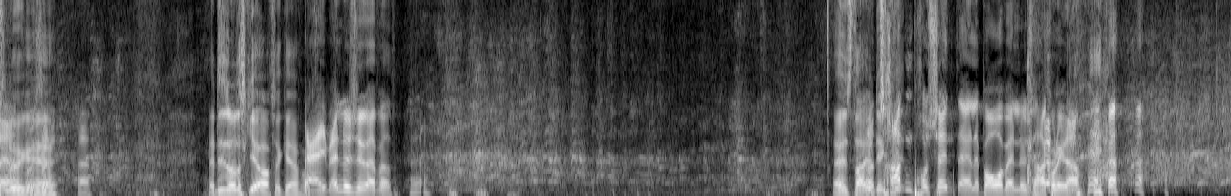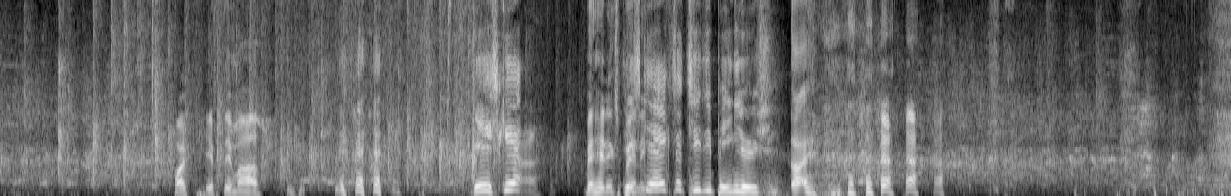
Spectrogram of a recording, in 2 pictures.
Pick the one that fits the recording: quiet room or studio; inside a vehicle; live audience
live audience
